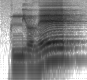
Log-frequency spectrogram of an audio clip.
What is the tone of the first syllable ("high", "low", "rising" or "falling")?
low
